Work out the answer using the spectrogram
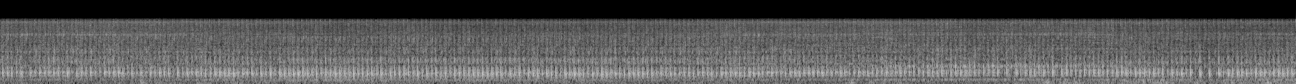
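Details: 2004 facelift Toyota Corolla E12J, 1.6 VVT-i 3ZZ-FE petrol: idle never settles, shaking with an uneven pulse about two to three beats a second; rough idle, cause unknown.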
